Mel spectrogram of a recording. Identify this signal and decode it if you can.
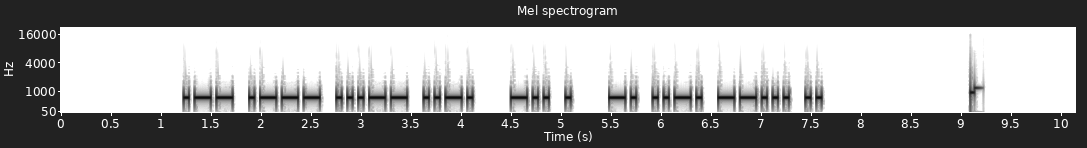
Morse code, heard as a keyed tone, about 22 wpm, 700 Hz. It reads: WJ3F DE NF7I
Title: USA Callsign DE Callsign - 4 Characters - 22wpm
